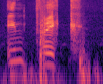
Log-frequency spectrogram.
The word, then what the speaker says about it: entrec: Allora, entrec, l'accento fonico chiuso sulla seconda E, intero, impacciato.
